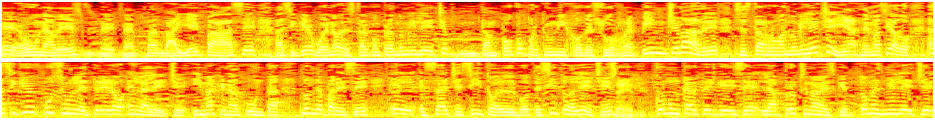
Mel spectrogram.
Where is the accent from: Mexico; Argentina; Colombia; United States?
Mexico; Guadalajara, Jalisco; de Guadalajara, Jalisco, México.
